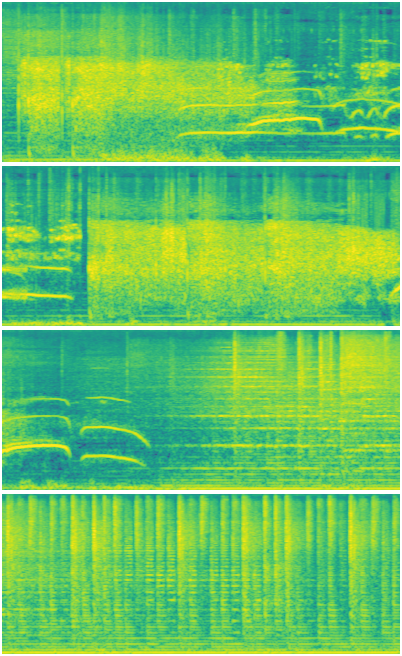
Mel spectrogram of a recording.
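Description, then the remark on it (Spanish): High wailing cries rise and fall early on, then a long stretch of rapid, sharp gunshots crackles almost continuously in the second half over a steady low rumble. The shots come during an armed clash as Carabineros police enter and then withdraw from a rural area in a raid at Temucuicuy. “No hubo heridos, pero sí hubo incidentes respecto de enfrentamiento con disparos.”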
